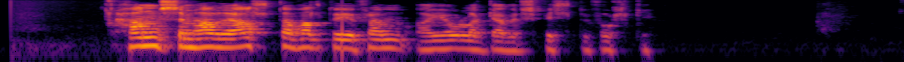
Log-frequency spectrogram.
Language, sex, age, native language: Icelandic, female, 60-69, Icelandic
